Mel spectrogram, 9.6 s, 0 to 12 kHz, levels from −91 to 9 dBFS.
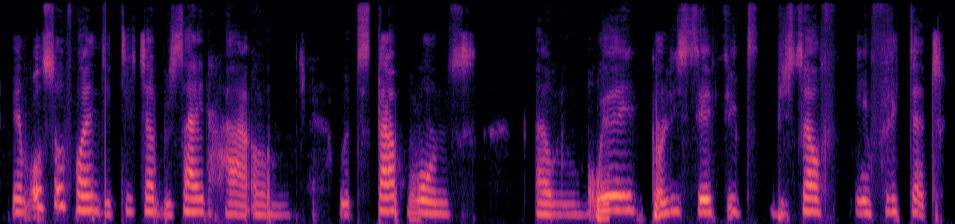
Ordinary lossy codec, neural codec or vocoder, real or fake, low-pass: none; codec, 24 kHz, 1.5 kbps, HILCodec; fake; none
